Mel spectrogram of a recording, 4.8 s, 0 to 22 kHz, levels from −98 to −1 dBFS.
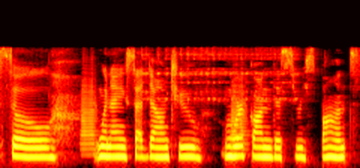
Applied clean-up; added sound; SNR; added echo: classical method log-MMSE.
